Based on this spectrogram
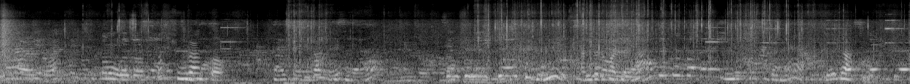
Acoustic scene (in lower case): crowded indoor space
